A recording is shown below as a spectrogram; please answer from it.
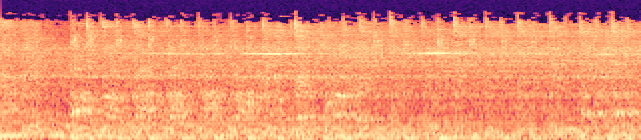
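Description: Rock band playing live: electric guitar, bass guitar and drum kit, loud and continuous.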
